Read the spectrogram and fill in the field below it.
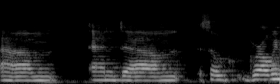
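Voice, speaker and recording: Audible room echo surrounds a woman as she speaks. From Israel. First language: Hebrew. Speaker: synagogue executive director. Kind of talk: interview. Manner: hesitant, many fillers.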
